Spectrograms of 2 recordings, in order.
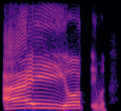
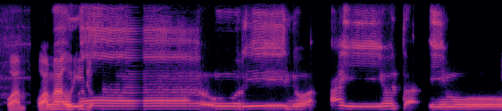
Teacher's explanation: Idgham bi gunnah. An nun mati ketemu ya jadi idgham.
